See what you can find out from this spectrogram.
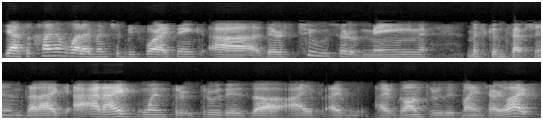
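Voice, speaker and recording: A man's voice: fairly high pitch, fairly even intonation, normal speed. A young man raised in Mexico answering interview questions earnestly and thoughtfully, with many fillers and restarts. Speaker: interview guest, nonprofit founder. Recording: tinny phone-like line.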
